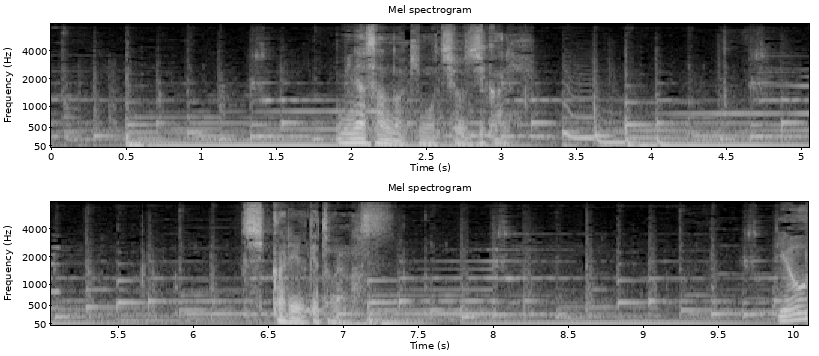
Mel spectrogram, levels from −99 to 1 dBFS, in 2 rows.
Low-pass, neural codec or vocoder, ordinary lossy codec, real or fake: none; none; none; real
